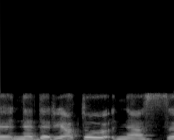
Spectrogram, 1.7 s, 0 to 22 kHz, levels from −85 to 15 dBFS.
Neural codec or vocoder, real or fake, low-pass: none; real; 7.2 kHz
